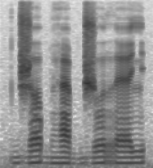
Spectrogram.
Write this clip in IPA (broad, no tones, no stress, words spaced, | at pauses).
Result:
d͡ʒʌbʱæb d͡ʒʊrɛlʲ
